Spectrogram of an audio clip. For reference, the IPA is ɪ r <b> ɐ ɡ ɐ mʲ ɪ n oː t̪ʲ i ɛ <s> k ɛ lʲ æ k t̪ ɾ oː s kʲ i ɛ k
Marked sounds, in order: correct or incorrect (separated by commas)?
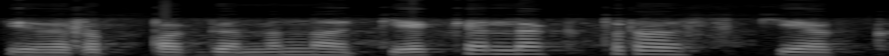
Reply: incorrect, incorrect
